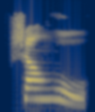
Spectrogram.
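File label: "商务", Mandarin Chinese; chinese flashcards; hsk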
